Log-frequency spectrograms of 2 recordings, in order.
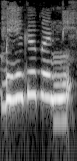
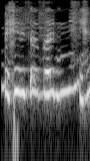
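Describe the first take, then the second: First: High, tearful call of ಬೇಗ ಬನ್ನಿ at normal pace; tearful plea. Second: High, very slow ಬೇಗ ಬನ್ನಿ, each word stretched out; drawn-out tearful plea. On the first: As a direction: beg them to come back. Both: Acted. Child calls parents.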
